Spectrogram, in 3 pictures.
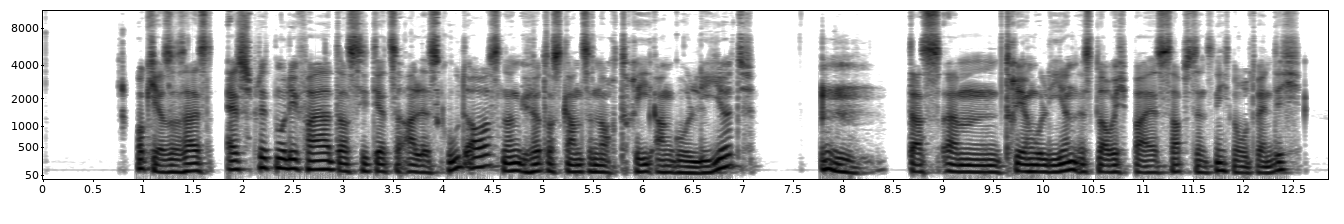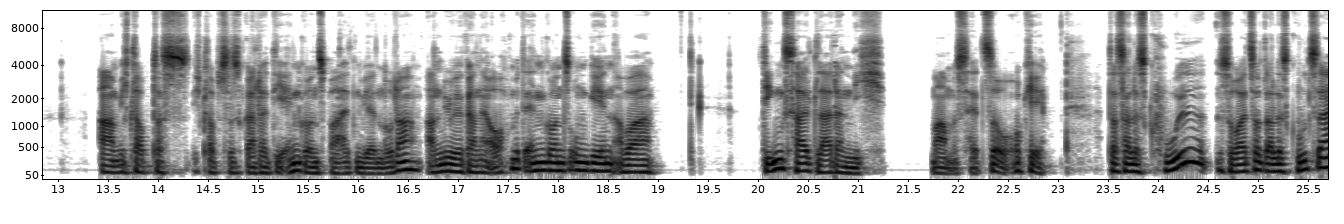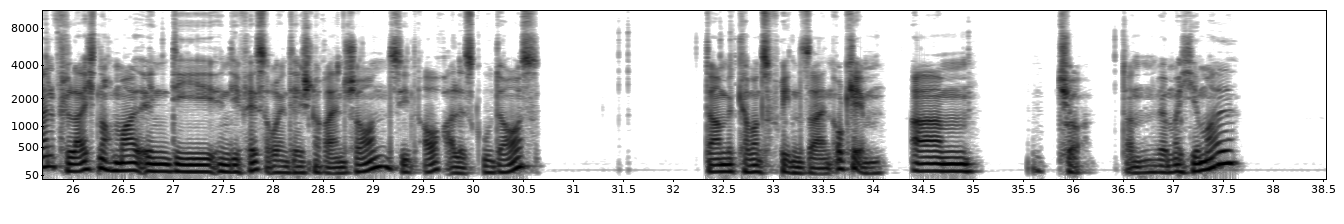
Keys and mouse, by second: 0.9 shift+drag, 2.6-4.0 middle drag, 4.9-7.9 drag, 10.3-11.2 middle drag, 11.9-12.4 middle drag, 13.1-14.5 middle drag, 15.6-16.3 middle drag, 16.6-17.0 middle drag, 17.5-18.1 middle drag, 18.4-19.4 drag, 18.4-19.4 middle drag, 18.4-19.4 right drag, 20.0-22.7 drag, 20.0-22.7 middle drag, 20.0-22.7 right drag, 25.7-27.3 drag, 27.9-30.0 middle drag, 31.5-32.9 drag, 34.5-34.9 middle drag.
